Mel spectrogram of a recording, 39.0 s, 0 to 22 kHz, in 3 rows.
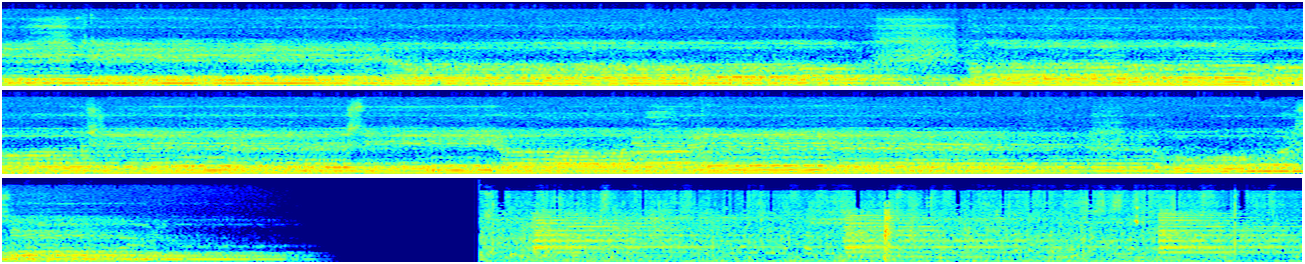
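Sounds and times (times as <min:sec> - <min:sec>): choir singing held chords: 0:00.0 - 0:29.2
deep bass voices: 0:00.0 - 0:29.3.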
